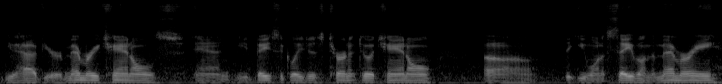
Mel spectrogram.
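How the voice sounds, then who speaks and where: A man casually walking through the features of a radio he is reviewing, explaining step by step with many pauses and restarts. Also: low-pitched, fairly even intonation, slight background noise. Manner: halting, lots of ums and restarts, explains step by step. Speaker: radio hobbyist reviewing gear. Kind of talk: casual product walkthrough.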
